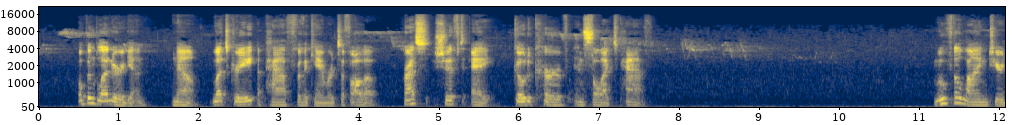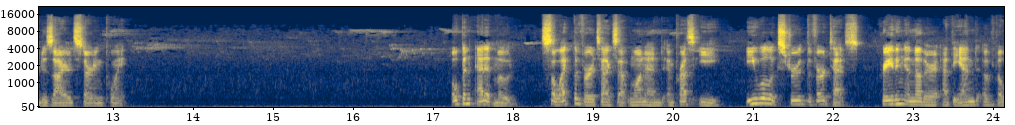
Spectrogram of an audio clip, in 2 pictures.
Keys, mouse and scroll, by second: 1.5 click, 5.5 shift+a, 11.6 g, 13.6 KP_1, 14.2 g, 15.4 KP_7, 16.6 click, 17.3 Tab, 17.6 g, 18.1 s, 18.7 g, 22.8-23.8 drag.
